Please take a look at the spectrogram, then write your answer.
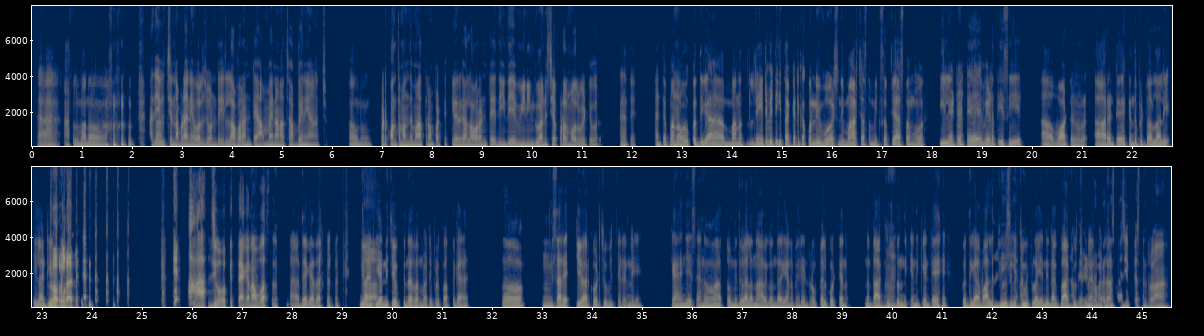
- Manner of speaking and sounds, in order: tapping; giggle; in English: "లవర్"; in English: "బట్"; in English: "పర్టిక్యులర్‌గా లవర్"; in English: "నేటివిటీకి"; in English: "వర్డ్స్‌ని"; in English: "మిక్సప్"; in English: "వాటర్ ఆర్"; laughing while speaking: "దొరలలి ఆ జోక్‌కి తెగనవోస్తది"; laughing while speaking: "చెప్తుంటా"; in English: "జోక్‌కి"; in English: "యాహ్!"; giggle; other background noise; in English: "సో"; in English: "క్యూఆర్ కోడ్"; in English: "స్కాన్"
- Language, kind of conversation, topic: Telugu, podcast, పేపర్లు, బిల్లులు, రశీదులను మీరు ఎలా క్రమబద్ధం చేస్తారు?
